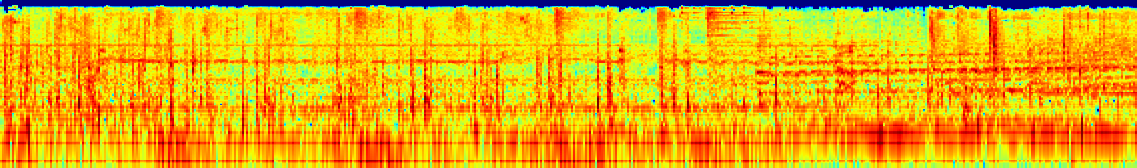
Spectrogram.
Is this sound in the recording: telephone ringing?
no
